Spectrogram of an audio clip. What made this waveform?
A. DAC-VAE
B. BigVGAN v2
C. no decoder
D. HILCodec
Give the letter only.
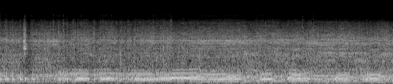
C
